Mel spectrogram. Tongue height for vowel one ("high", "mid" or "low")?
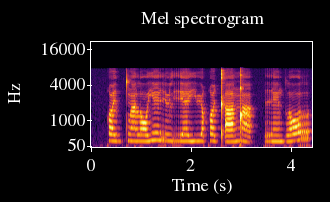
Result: mid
